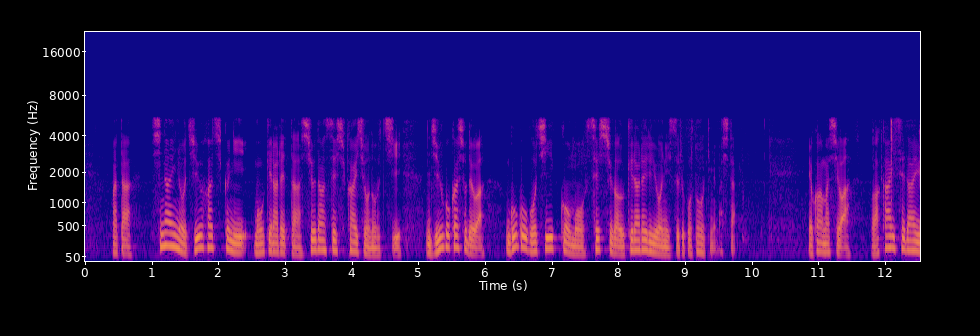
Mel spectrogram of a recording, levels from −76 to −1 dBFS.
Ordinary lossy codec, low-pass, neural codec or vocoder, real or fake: none; 5.4 kHz; none; real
